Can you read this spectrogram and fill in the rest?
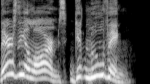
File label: Spy Alarm Trigger, Dialog; Warframe; Spy Quest; Maroo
